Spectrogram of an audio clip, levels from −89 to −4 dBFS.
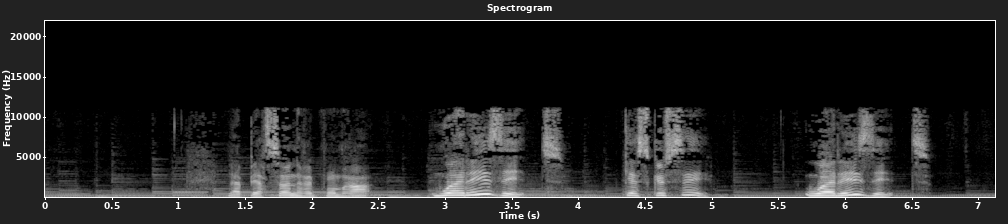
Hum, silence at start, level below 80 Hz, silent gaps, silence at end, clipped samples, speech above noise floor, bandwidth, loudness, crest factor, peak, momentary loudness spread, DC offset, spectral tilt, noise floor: none; 0 s; -58 dBFS; none; 0.5 s; under 0.1%; 25 dB; 11.5 kHz; -21 LUFS; 18 dB; -6 dBFS; 26 LU; under 0.1%; -3.5 dB/octave; -46 dBFS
